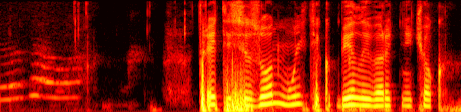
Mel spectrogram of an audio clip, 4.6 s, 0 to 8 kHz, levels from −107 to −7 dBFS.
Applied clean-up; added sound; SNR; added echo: none; none; none; none.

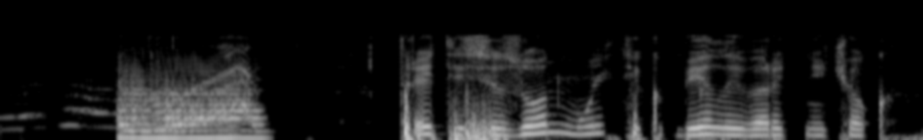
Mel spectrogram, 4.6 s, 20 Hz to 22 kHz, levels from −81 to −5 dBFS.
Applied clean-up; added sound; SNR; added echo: classical method spectral subtraction.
